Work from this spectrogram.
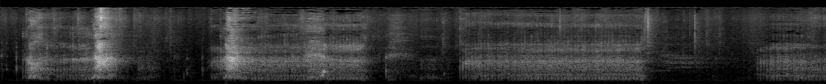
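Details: Pet dog Mila guarding her money growls with two sharp snarling peaks early, then sustained low rumbling growls separated by brief pauses.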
